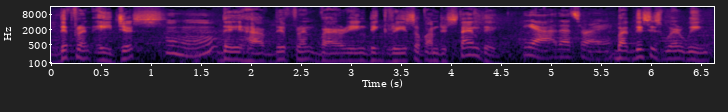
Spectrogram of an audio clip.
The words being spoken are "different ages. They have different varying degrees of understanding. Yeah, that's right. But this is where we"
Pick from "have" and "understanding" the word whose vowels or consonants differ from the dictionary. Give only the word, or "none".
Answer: none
